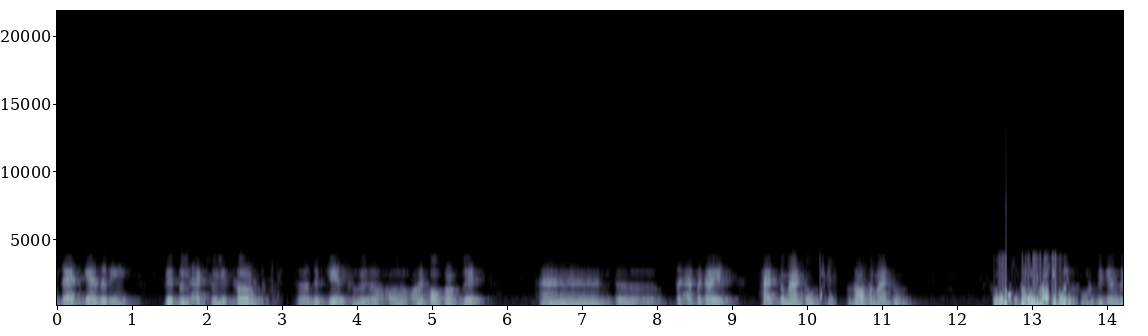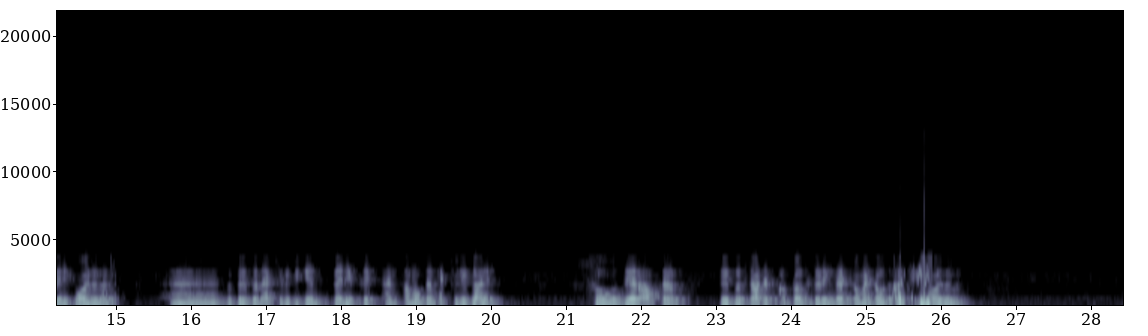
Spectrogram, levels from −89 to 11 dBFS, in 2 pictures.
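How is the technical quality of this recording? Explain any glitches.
Technical quality is poor. The whole recording has passed through a Codec 2 vocoder, and five short bursts of bit errors on digital voice radio break it up further.

The Codec 2 vocoder sends only pitch, voicing, loudness and a rough spectral outline, and the receiver rebuilds the speech from sine waves instead of the original waveform. The thin, heavily degraded result points to a mode near 2.4 kbit/s. Throughout, the speech sounds robotic and buzzy, with the natural texture of the voice replaced by synthetic tones.

Bit errors on digital voice radio occur at 2.75–3.10 s, 10.16–10.38 s, 12.48–13.54 s, 14.92–15.23 s and 25.36–25.86 s. Flipped bits corrupt the few parameters each frame carries, so a single error can wrongly set a frame's pitch, level or tone colour. The error rate was about 7 to 10 percent in most bursts and higher, about 15 percent, at 10.16 s. 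In each burst the voice lurches in pitch and loudness and dissolves into warbles, bleeps and robotic gibberish. The longest burst lasts about one second from 12.48 s.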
